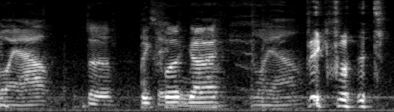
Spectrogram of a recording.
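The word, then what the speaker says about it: Loial: Loyal.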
